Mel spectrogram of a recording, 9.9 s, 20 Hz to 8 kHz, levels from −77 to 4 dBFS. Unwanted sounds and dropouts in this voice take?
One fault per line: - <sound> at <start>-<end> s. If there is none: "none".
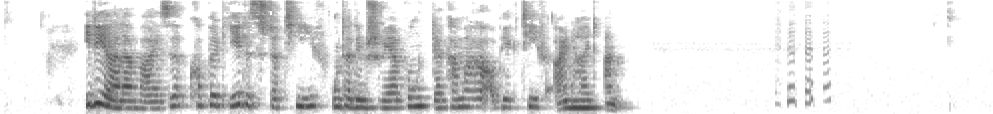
- laugh at 7.7-8.3 s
